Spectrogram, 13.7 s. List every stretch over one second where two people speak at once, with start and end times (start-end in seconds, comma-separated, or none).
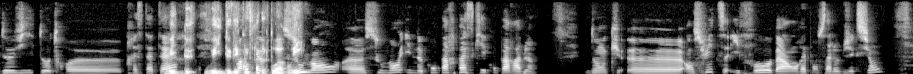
3.4-4.7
